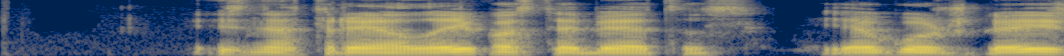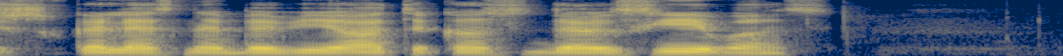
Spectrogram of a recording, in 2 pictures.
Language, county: Lithuanian, Vilnius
